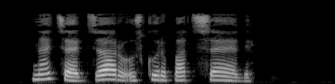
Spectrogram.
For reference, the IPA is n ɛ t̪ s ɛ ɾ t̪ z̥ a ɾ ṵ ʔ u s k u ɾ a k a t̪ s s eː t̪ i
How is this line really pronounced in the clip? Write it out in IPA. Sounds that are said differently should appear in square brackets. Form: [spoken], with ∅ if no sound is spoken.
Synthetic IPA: n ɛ t̪ s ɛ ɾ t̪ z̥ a ɾ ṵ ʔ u s k u ɾ a [p] a t̪ s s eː [d̪] i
